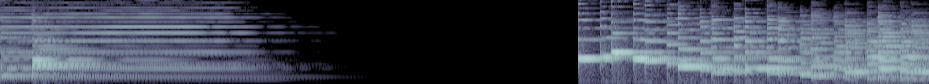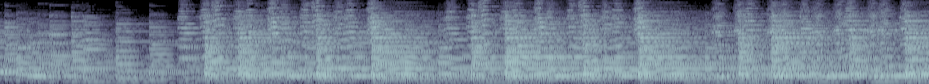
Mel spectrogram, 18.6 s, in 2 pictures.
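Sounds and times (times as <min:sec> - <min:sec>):
piano: 0:00.0 - 0:03.0, 0:05.8 - 0:18.5
violin: 0:00.0 - 0:03.0, 0:11.0 - 0:18.5.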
